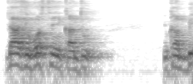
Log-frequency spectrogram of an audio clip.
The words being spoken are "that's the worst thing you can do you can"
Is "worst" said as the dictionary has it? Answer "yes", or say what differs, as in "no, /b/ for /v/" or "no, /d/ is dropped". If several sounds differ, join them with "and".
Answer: no, /s/ is dropped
